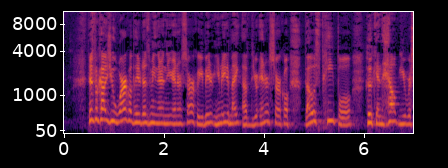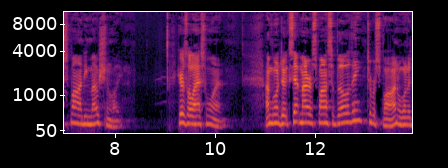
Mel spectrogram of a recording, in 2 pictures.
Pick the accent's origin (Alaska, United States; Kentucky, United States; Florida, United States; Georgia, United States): Kentucky, United States; We're both from Kentucky, where you can get married when you're 18.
